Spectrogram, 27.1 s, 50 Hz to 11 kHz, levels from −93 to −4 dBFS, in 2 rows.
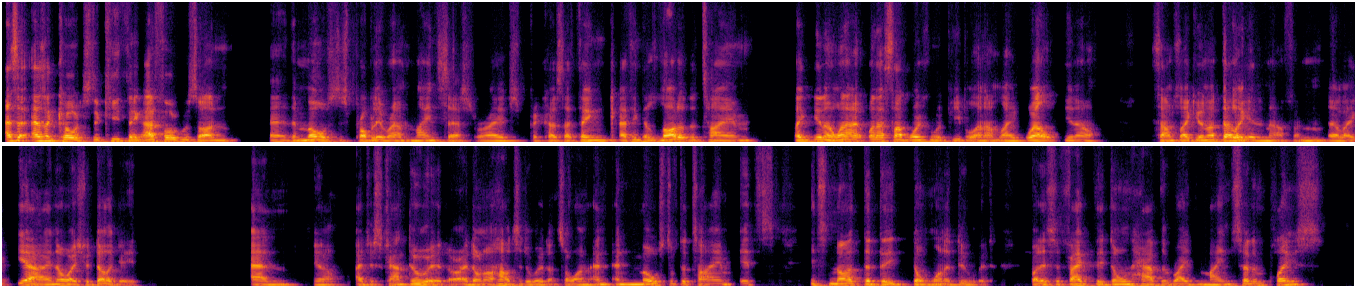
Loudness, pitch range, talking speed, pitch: -24 LUFS, 105-160 Hz, 240 wpm, 120 Hz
